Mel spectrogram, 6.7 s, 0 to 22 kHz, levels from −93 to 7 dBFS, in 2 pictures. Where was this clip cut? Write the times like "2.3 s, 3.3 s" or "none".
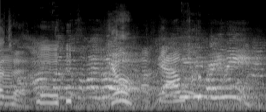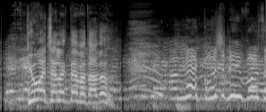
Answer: none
